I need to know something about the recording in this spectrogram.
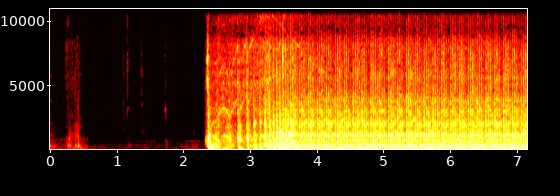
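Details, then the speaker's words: Ford 6610 Force II diesel tractor, historically a hard starter, after a new Mahle geared high-torque starter was fitted following a solenoid failure. With no excess-fuel button and no manifold heater used, it cranks briefly, fires at once and settles into a steady idle. Normal start. "So that was it, firing up. No cold start aids, so I didn't use the excess fuel button, and didn't use the manifold heater."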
